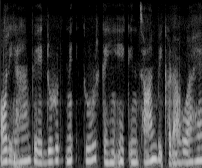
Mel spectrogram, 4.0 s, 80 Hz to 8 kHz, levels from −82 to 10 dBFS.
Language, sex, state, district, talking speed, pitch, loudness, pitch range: Hindi, female, Delhi, New Delhi, 220 wpm, 200 Hz, -19 LUFS, 185-210 Hz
